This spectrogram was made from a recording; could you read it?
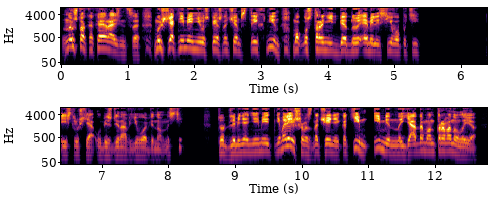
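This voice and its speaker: Man voicing brusque, indignant woman, pitched up and forceful. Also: expressive, brisk, no room sound, studio quality, natural voice. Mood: stubborn, scornful. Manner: curt, sharp, emphatic. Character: brusque, impatient, indignant English woman, stubbornly outspoken. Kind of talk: dramatised audiobook dialogue.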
